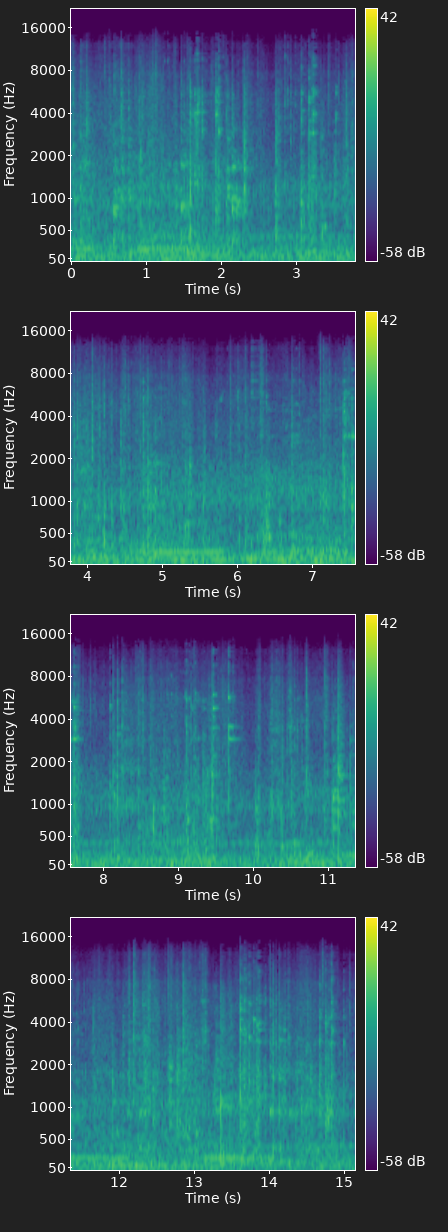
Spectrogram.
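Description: A machine whirs in short bursts as it takes in containers.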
